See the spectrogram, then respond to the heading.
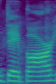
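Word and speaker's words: Des Barres: Pamela DeBar here. My ex-husband Michael always said it rhymes with gay bar, so that's how you can remember how it's pronounced. And it's spelled capital D-E-S, capital B-A-R-R-E-S.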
